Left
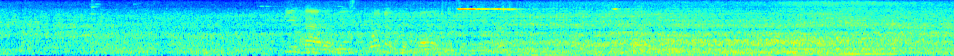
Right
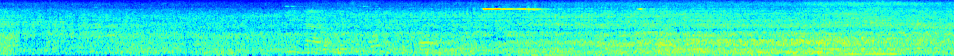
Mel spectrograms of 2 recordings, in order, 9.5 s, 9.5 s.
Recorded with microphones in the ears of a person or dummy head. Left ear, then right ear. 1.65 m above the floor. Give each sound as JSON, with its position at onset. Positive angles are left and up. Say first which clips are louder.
{"t": 0.9, "sound": "keys jangling", "louder": "left 2 dB", "side_deg": 55, "distance_m": 0.9}
{"t": 2.8, "sound": "a woman speaking", "louder": "left 7 dB", "side_deg": 30, "distance_m": 1.6}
